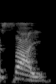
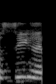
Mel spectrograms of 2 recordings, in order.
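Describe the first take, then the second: First: साई ending on an open vowel; silent GH. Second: सिंह said like "sing"; wrong sounded G. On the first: Teacher giving learners the reading, साई with silent GH. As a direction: leave GH out of साई. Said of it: "इसको हम क्या बोलेंगे". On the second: Teacher warning learners off a misreading, सिंह like "sing". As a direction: read sigh as सिंह, with a nasal ng. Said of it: "अब इसको सिंह नहीं पढ़ेंगे". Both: Shown as a demonstration.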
